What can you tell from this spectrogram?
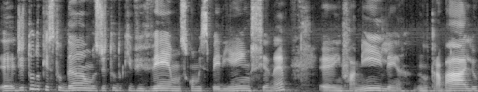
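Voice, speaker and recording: At a fairly slow tempo, an ordinary speaking voice carries ordinary pitch variation. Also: woman, fairly low pitch for a woman. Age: 60s. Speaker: entrepreneur, franchise owner. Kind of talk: podcast interview.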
